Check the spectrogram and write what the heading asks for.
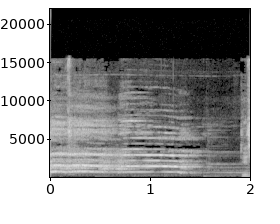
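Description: A rooster crowing: one long call lasting about a second and a half that dips in pitch at the end.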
